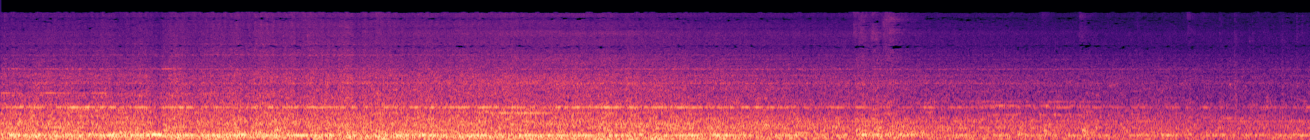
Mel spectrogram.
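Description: Passenger train coaches rolling past at close range: a loud, continuous rumble and rattle of wheels on rail with a thin steady whine over it, easing a little in the second half.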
